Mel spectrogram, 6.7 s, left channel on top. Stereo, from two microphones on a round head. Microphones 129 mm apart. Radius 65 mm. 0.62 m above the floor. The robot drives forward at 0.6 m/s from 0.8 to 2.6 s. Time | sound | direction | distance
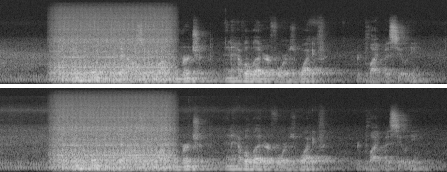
1.1 | a man speaking | 50° left (ahead or behind) | 5 m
